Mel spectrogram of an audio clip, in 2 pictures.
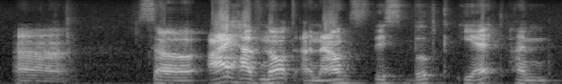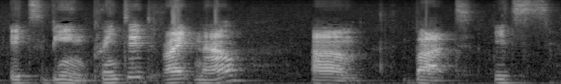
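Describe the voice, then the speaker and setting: A man in his thirties whose first language is Japanese, answering audience questions on a video call in a slow, hesitant way with many fillers. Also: medium pitch, bright, forceful tone. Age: 30s. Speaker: interview guest. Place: home study, indoors. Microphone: earbud headset on a video call.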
